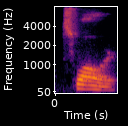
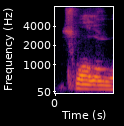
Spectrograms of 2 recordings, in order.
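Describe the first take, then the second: First: The word ends in a Kentucky-style 'er' sound. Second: The word ends in a standard 'oh' vowel. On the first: The speaker calls it wrong. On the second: The speaker calls it right.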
